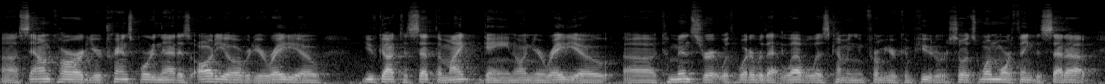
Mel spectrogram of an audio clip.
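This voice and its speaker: A man giving an explanatory technical slide presentation in a measured, informal way. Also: lowish voice, fairly even intonation, slight background noise. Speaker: presenter from a radio maker.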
